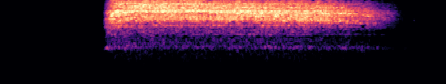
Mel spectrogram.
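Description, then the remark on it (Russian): A single sustained hiss from a large python coiling around a man's leg, loud, lasting about a second and a half before tapering off, with no voices around it. “Шипит змея.”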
